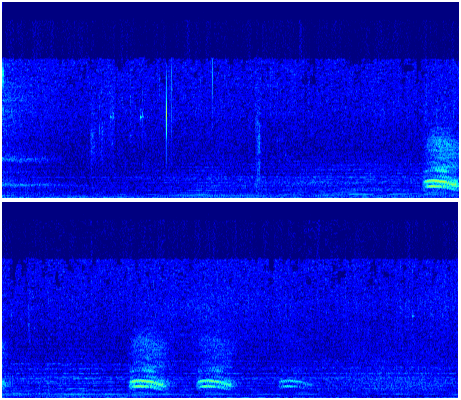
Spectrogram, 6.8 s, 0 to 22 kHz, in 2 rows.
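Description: Crows cawing in the video game The Witcher 3, a handful of distinct harsh caws in two close bursts over a low steady ambient hum, fairly near, no talking.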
